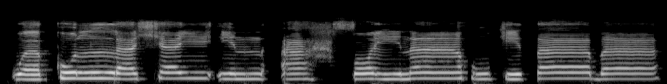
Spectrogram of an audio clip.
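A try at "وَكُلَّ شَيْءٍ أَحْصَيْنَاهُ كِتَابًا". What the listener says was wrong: Fatnya agak tebalkan sedikit. Saynahu. Ulang.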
